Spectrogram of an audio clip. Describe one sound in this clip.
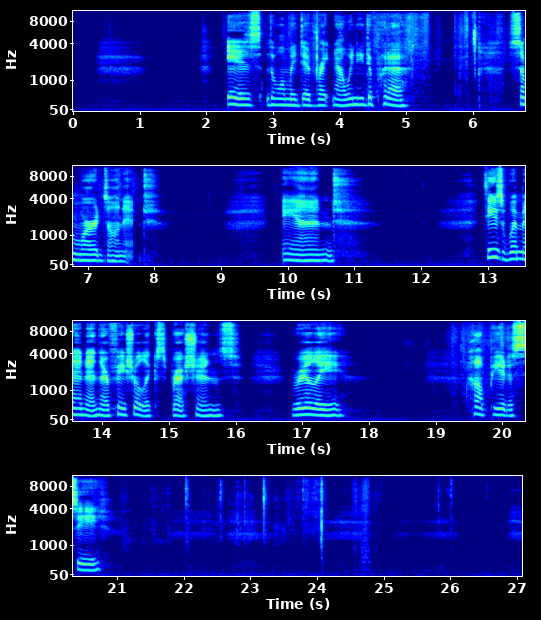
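Paper cards rustle and slide as hands handle them.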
